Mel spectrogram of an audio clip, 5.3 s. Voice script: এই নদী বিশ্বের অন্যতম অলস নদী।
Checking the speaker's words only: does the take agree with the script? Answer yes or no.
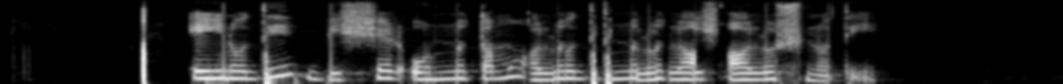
no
